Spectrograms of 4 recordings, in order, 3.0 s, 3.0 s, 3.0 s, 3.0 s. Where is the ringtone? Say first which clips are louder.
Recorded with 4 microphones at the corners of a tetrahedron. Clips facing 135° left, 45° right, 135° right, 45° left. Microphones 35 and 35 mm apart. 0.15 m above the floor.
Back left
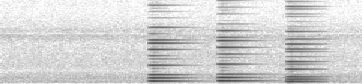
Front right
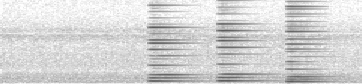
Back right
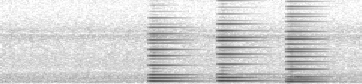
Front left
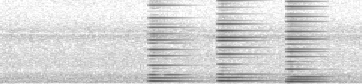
Back left 7 dB, back right 5 dB; 160° left, 0.8 m.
